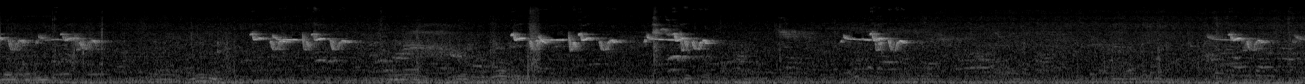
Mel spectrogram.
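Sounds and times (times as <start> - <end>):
bird calling: 2.5 - 7.2.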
